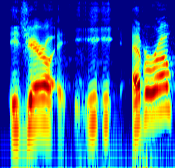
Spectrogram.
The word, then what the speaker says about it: Ejiro Evero: Ejiro, Evero? It's not Evero, Evero. Ejiro Evero. Thank you, Petey.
